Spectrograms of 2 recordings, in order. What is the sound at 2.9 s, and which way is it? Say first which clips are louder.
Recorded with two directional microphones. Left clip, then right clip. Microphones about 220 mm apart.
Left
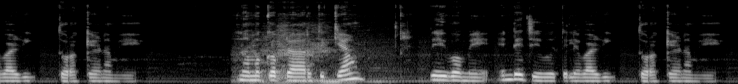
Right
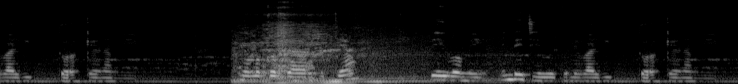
Speech: left 13 dB; 40° left (ahead or behind).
